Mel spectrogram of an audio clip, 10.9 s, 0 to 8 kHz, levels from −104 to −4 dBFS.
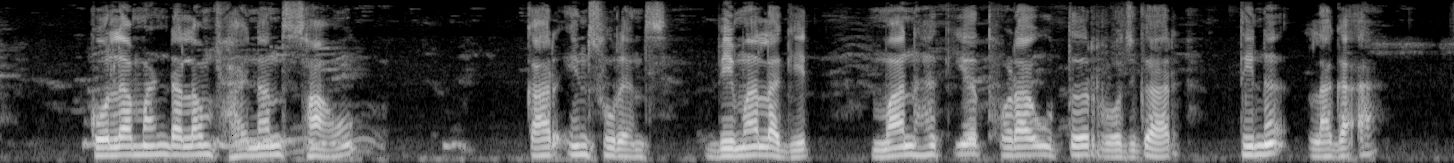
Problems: none marked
